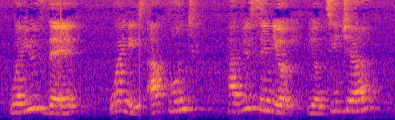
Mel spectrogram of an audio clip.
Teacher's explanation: So these are questions that require yes or no, and they are expressed with a rising tune.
